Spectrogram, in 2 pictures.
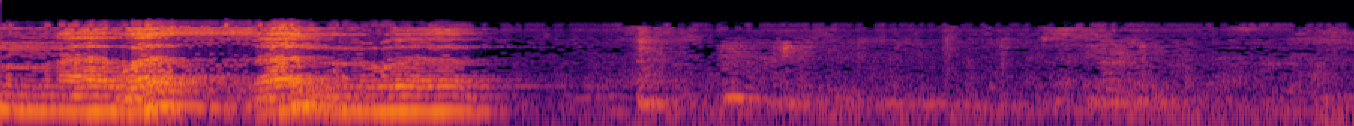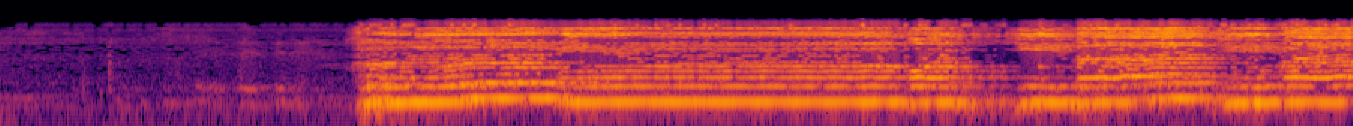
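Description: A man chants in a long, melodic voice close to a microphone, pausing for breath between phrases.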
